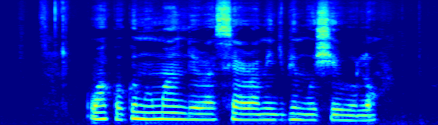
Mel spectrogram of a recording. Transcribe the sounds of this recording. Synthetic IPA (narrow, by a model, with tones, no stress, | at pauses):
wʔa˧kɔ˨ku˦nũ˧˦mãː˦n̩˦le˧ɾa˧si˦a˧˨ɾa˧mĩ˧˦d͡ʒi˧˦bi˦mo˧˦ʃe˧˨ɾo˨lɔ˧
